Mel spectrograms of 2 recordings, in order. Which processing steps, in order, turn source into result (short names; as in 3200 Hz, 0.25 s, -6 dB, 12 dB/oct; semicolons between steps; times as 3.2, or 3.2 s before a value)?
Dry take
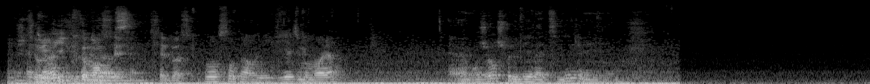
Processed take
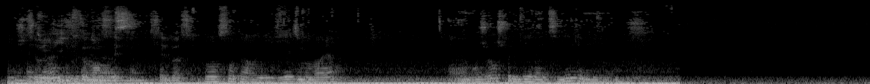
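EQ curve 180 Hz 0 dB, 320 Hz -3 dB, 460 Hz -21 dB, 710 Hz -9 dB, 1600 Hz -24 dB, 6200 Hz +9 dB; limiter -15 dBFS, peak gain reduction 6.5 dB; gain -2.5 dB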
